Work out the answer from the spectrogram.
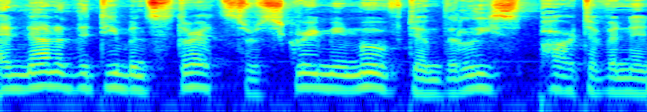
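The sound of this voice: The voice reads aloud in an unforced way.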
